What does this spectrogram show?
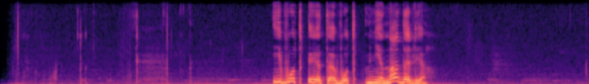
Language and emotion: Russian, angry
